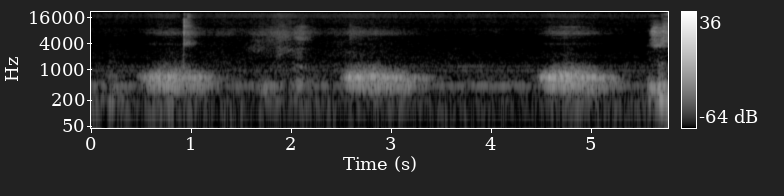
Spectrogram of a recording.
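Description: Soft, even breath sounds through a stethoscope, about three cycles in six seconds: normal vesicular breath sounds.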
